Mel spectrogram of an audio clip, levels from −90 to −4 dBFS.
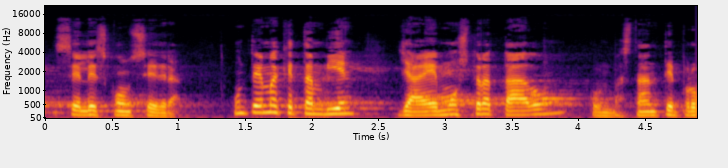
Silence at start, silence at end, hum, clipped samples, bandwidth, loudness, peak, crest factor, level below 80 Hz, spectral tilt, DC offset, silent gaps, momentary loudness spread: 0 s; 0 s; none; under 0.1%; 13.5 kHz; -17 LUFS; 0 dBFS; 16 dB; -46 dBFS; -6.5 dB/octave; under 0.1%; none; 11 LU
